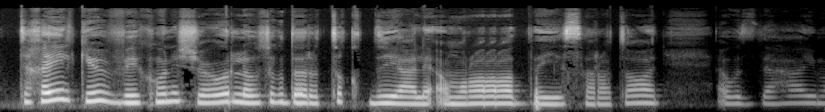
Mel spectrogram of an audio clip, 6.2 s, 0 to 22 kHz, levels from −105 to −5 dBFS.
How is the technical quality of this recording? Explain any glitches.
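The speech recording has three audible glitches: two stutters and one stretch of ticking.

Repeated frames at 2.22 s (after "الشعور لو") and 3.62 to 3.79 s (after "تقضي على"): compressed blocks replay twice, causing stutters and adding about 43 ms and 171 ms.

Zipper noise from 4.16 to 5.67 s: the level drops about 25 dB in hundreds of unsmoothed steps per second, producing a ticking, zipping texture over the speech.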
